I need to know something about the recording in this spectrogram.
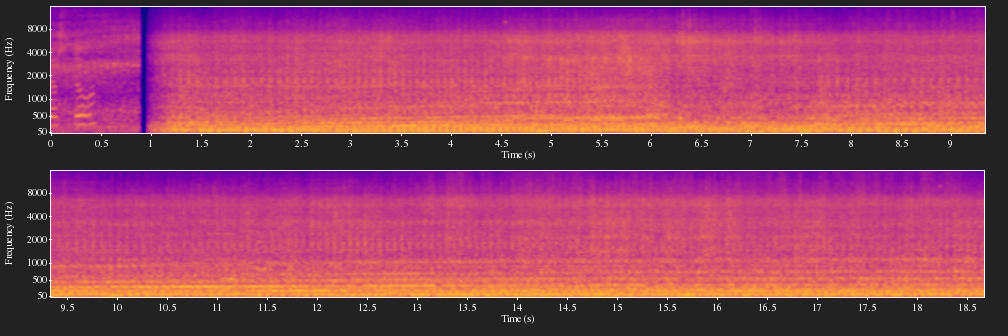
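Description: A vehicle engine drones steadily while driving along a road.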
